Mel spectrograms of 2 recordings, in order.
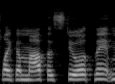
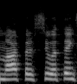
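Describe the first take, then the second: First: "Martha Stewart" with dropped r's, Mahtha Stewat; Boston accent. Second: "Martha Stewart" with clear r's, careful; r-full Martha Stewart. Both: Shown as a demonstration. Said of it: "my Boston accent".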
